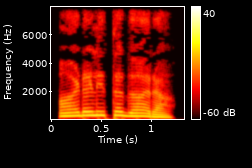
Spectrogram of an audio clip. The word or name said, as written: ಆಡಳಿತಗಾರ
